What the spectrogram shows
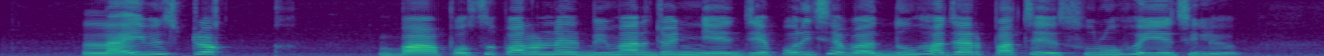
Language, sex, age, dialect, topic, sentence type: Bengali, male, 18-24, Jharkhandi, agriculture, statement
